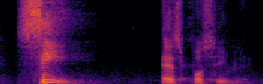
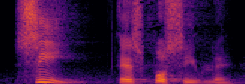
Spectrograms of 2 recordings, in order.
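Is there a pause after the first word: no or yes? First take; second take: yes; yes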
